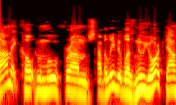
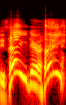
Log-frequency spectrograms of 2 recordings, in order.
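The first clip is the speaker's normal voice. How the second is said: fifties-style man's voice, pitched very high; 11 semitones higher than usual.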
